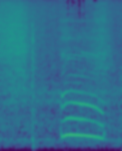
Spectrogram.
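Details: Domestic cat named Nobita indoors, softly making its cute small 'kuu' coo rather than a meow while chatting: one smooth, level, tonal note lasting about two-thirds of a second, slightly falling at the end, in a quiet room.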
